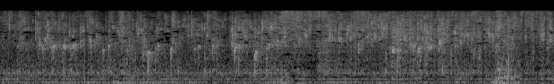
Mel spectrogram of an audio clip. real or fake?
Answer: real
